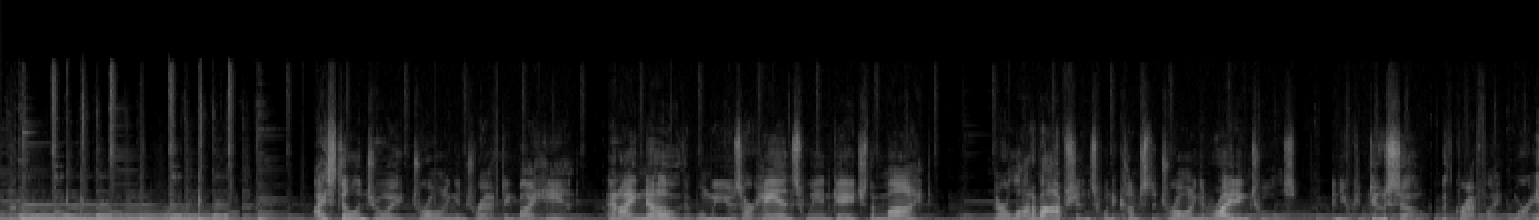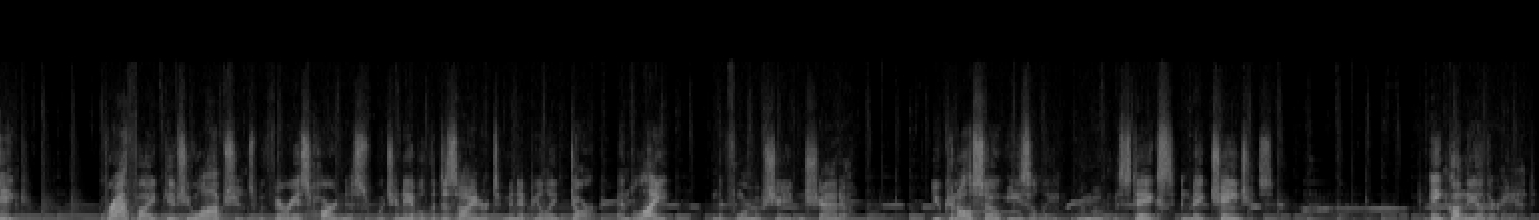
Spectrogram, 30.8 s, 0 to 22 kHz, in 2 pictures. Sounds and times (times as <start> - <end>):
Music: 0.0 - 30.7
Speech: 3.2 - 9.3, 10.0 - 15.7, 16.4 - 24.0, 24.7 - 28.2, 29.6 - 30.7.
